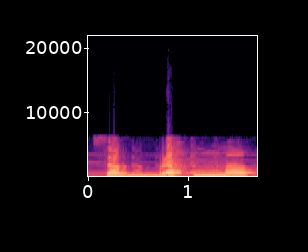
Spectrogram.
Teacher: ಬ್ರಹ್ಮ ಇಲ್ಲಿ ಬ್ರ ಆದ ನಂತರ ಮೊದಲು ಅರ್ಧ ಹ ಆ ಮೇಲೆ ಪೂರ್ತಿ ಮ ಬರ್ಬೇಕು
